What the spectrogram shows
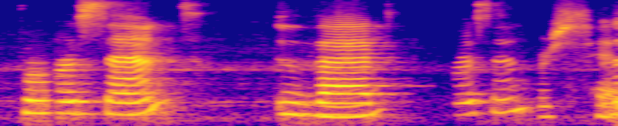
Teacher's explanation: person, percent. That is a glottal stop because the T is at the end of the word. Yeah, glottal, 80, glottal stop.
